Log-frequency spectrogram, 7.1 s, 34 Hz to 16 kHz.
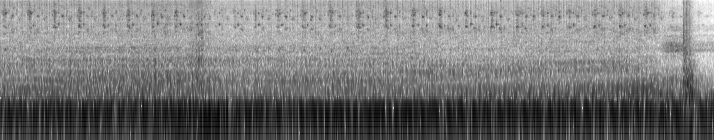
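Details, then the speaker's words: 1991 OBS truck V8 warming up at idle, with a deep rumble and a high, shrill belt squeal chirping about four times a second, much louder from one side of the engine bay than the other. "not only that belt squeal, but if you listen from this side, you don't really hear anything. But then when I come over here, now you hear how ugly it sounds?"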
